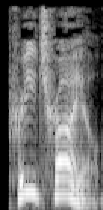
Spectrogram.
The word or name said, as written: pretrial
